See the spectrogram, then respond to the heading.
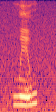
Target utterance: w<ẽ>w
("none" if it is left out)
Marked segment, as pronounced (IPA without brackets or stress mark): e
